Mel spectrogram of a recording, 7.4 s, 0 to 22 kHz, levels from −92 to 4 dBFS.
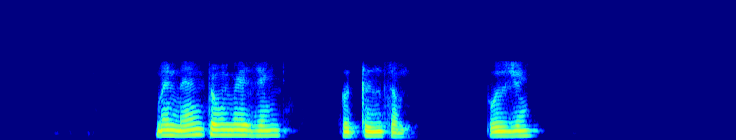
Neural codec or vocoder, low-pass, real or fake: codec, 16 kHz, 2 kbps, FreqCodec, larger model; 3.6 kHz; fake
